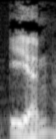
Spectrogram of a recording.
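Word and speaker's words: Ioan: And Loan Griffad. – Ian. I think it's just pronounced Ian.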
